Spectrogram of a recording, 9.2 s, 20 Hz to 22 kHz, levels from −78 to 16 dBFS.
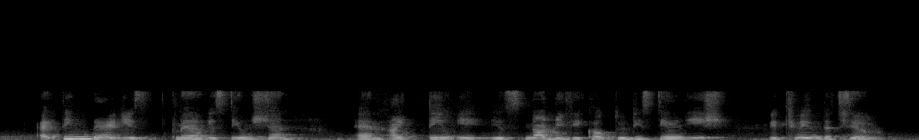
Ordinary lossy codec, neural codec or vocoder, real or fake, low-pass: none; codec, 16 kHz, 1 kbps, X-Codec, HuBERT features, trained on balanced general audio; fake; none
